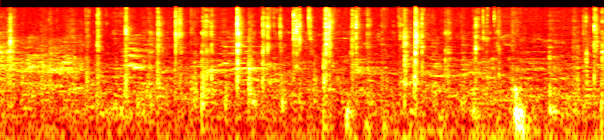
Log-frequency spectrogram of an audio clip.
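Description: Close-miked wet mouth sounds of chewing rice and curry: sharp smacking clicks several times a second, with fingers squishing and mixing rice on a plate. A short low thump about six and a half seconds in.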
